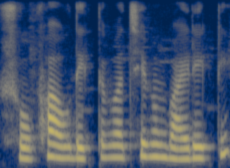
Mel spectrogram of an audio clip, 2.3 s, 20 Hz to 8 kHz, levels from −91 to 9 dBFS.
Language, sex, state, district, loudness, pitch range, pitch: Bengali, female, West Bengal, Purulia, -19 LUFS, 190-220 Hz, 205 Hz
